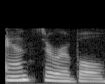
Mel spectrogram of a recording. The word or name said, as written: answerable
